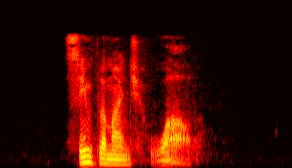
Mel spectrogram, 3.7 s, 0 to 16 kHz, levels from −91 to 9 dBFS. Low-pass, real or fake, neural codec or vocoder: 7.2 kHz; real; none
